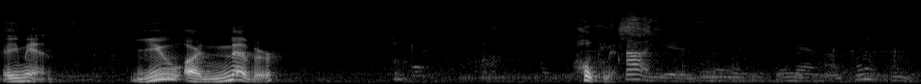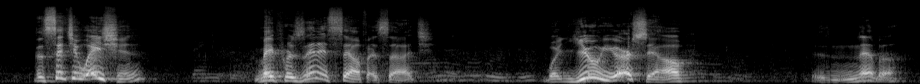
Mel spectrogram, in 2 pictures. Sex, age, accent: male, 50-69, American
